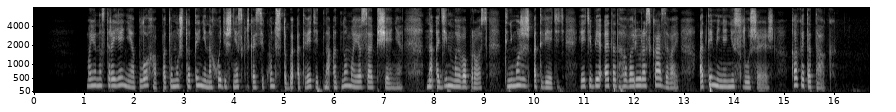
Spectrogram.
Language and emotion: Russian, sad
